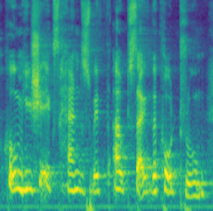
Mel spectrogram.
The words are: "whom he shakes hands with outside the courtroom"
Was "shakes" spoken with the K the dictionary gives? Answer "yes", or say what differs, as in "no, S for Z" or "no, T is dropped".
yes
